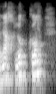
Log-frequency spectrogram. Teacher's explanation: lisan langsung berpindah sekaligus, kata beliau, serentak dari lam langsung ke kaf. Jadi alam nakhluqukum, tidak ada sisa tebal dari qaf itu tidak ada. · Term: idgham total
